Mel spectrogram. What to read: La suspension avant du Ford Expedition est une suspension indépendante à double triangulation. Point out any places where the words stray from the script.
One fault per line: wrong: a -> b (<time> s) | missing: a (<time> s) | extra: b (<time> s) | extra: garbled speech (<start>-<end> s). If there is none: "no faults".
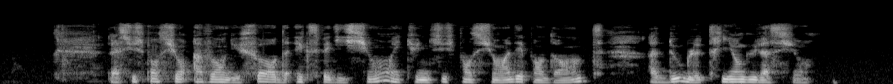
no faults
